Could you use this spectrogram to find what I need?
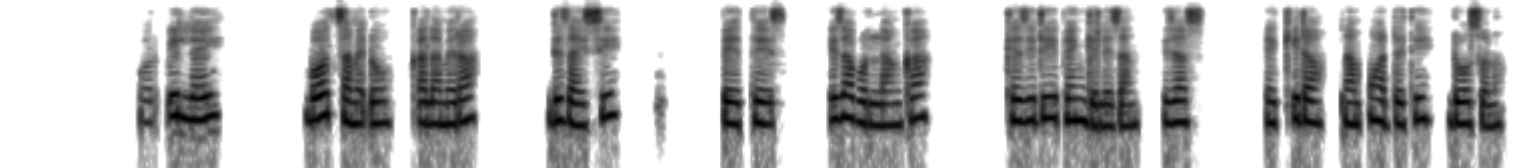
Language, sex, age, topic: Gamo, female, 25-35, government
